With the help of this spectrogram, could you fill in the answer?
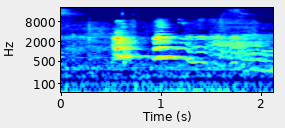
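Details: Pomeranian named Mee-yu during an obedience training session: two short, high, ringing yips about 0.4 seconds apart, followed by a fainter, lower trailing tone.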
